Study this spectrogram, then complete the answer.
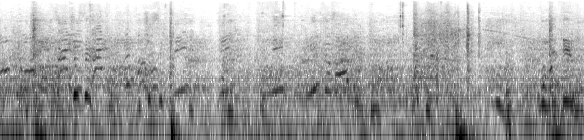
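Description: A jeep's engine starting and running with a rough mid-range rumble amid a busy film scene, with voices talking and chattering over it and a sharp knock partway through.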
